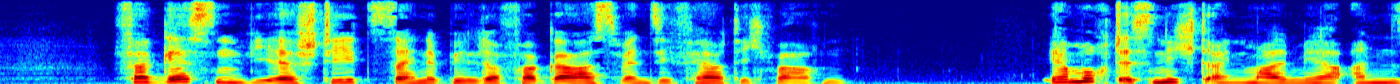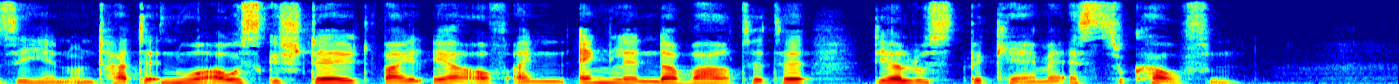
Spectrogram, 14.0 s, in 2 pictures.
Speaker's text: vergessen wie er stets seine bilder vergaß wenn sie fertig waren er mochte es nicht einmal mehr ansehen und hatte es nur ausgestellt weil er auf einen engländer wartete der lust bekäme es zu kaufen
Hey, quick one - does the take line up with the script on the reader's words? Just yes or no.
no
